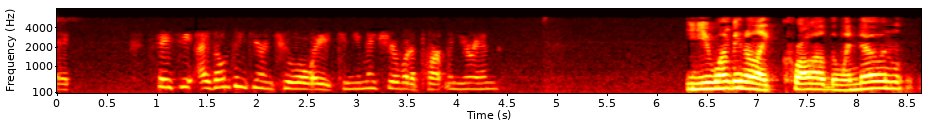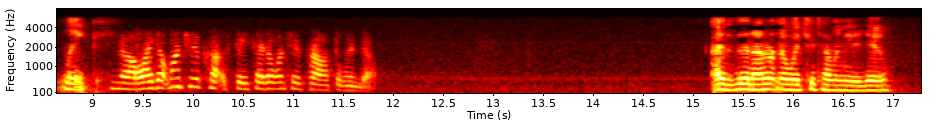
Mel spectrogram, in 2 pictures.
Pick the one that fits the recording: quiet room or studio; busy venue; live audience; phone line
phone line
